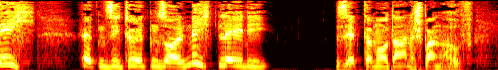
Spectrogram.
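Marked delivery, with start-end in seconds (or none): 0.0-2.7 shouting, much higher and louder. Her silk dress ruined by the fruit, a girl turns on her sister, shouting. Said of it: "schrie sie ihre Schwester an".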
